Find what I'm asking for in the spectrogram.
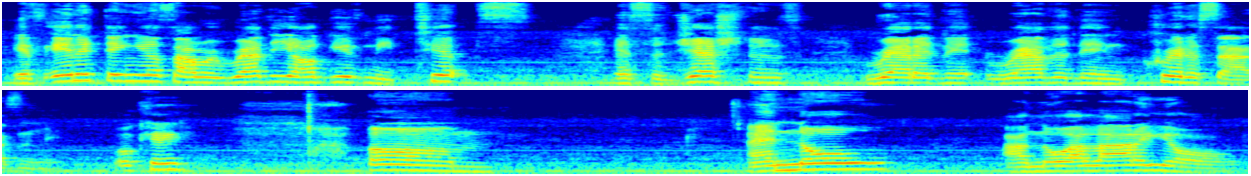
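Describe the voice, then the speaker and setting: A woman's voice: medium pitch, measured pace, slight background noise, rough recording. Chatty woman with a Louisiana accent. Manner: chatty, rambling, talks straight to viewers with lots of fillers. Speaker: hair care vlogger. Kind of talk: casual product review talk.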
